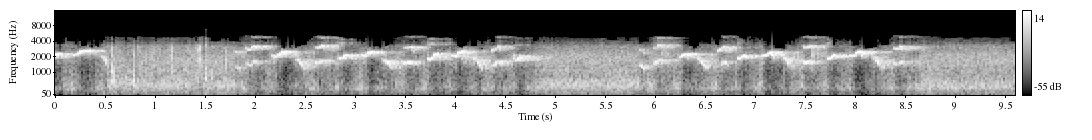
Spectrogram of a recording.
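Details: Pet cockatiel singing the tune "Ô bate o pé" indoors: a run of clear whistled notes stepping up and down, quick slurred phrases repeated several times a second, with a short pause midway before the melody resumes.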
